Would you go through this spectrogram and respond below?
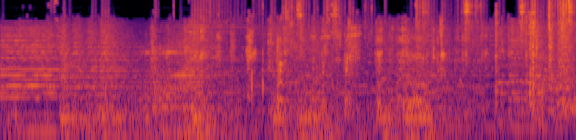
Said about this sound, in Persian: اون سگه نجاتم داد. اون سگه شماست؟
